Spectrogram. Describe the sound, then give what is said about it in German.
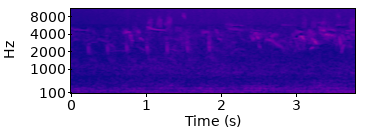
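A blackcap gives repeated short, hard, pebble-like calls amid a busy scatter of high bird chirps, all over a steady low rumbling background. “Jetzt hört ihr sie, das kieselsteinartige Rufen der Mönchsgrasmücke.”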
